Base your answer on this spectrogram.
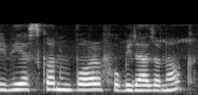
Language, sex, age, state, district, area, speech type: Assamese, female, 30-45, Assam, Biswanath, rural, spontaneous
